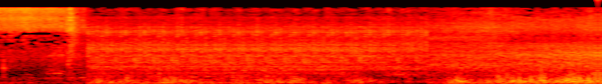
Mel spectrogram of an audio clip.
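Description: Wind buffeting the microphone outdoors, a gusty low rumble that starts about a second in and gets louder near the end, with faint voices under it.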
